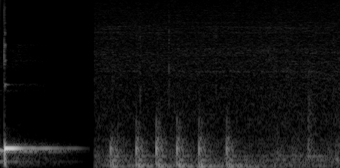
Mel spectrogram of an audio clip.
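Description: A hand knocks on a door several times.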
